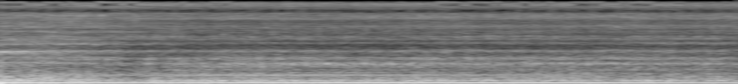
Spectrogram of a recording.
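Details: Garbage disposal running after a declog. Smooth, steady motor hum with no grinding or rattling; it spins freely and runs normally.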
